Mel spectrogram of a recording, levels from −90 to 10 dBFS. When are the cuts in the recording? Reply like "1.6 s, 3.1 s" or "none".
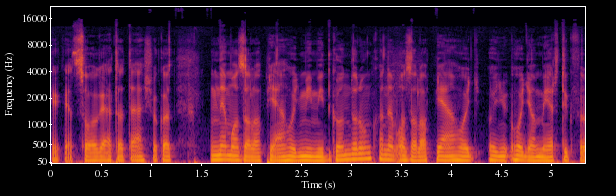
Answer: none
